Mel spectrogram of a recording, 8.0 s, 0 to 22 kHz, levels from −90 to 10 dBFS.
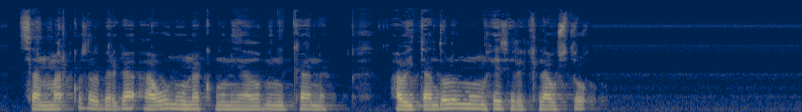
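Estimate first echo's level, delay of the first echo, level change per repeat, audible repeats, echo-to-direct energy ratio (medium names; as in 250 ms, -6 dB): -22.0 dB, 116 ms, -11.0 dB, 2, -21.5 dB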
